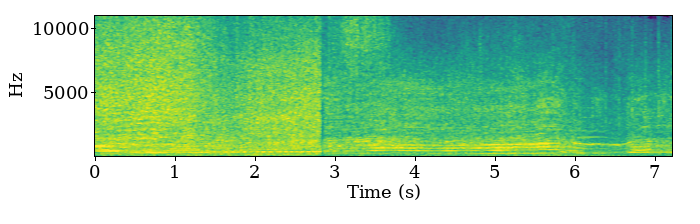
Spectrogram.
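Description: Engines of vintage 1969 Porsche 908/2 Spyder race cars in a racing video game at Circuit Paul Armagnac, a loud continuous layered roar with rising and shifting revs as the field gets away, no talk.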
